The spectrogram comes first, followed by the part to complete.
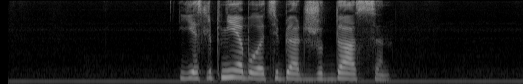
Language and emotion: Russian, angry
